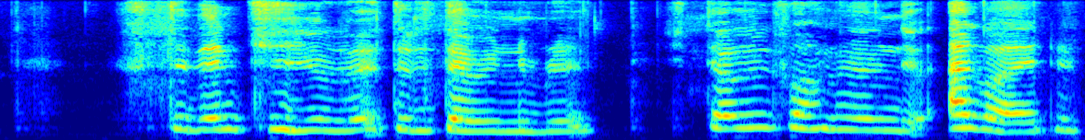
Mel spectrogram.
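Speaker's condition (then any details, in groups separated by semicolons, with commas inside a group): Cerebral palsy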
